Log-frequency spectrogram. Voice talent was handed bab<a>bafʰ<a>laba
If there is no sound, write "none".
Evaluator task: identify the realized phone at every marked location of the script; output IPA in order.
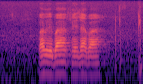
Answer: ɛ, ɛ

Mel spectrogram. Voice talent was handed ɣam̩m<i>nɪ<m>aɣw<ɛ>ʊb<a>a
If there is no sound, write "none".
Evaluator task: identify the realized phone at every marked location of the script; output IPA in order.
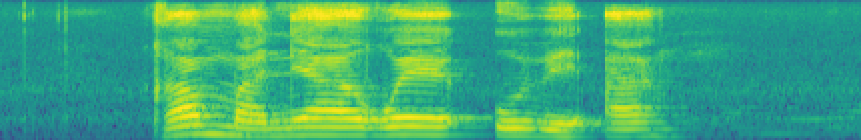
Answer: a, none, ɛ, ɛ

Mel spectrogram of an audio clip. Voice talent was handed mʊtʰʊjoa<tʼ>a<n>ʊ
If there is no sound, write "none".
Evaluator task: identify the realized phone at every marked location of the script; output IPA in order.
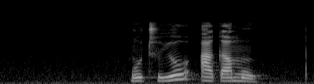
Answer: kʼ, m

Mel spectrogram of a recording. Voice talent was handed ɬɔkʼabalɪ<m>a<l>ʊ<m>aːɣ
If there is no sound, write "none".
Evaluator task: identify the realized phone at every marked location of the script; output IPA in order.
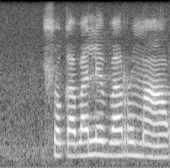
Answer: b, r, m

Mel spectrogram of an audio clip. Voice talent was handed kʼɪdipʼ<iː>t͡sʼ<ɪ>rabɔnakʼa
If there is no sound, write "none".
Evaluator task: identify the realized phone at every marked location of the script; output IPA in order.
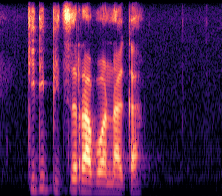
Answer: i, ɪ

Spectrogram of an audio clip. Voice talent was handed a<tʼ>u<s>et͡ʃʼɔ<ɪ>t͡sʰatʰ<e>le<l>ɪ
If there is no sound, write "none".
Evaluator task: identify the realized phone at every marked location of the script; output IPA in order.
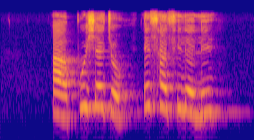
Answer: pʼ, ʃ, ɪ, i, l

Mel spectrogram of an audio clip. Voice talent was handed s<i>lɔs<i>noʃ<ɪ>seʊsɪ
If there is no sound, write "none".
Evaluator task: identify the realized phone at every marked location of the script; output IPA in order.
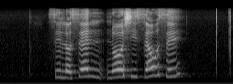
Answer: ɪ, e, i

